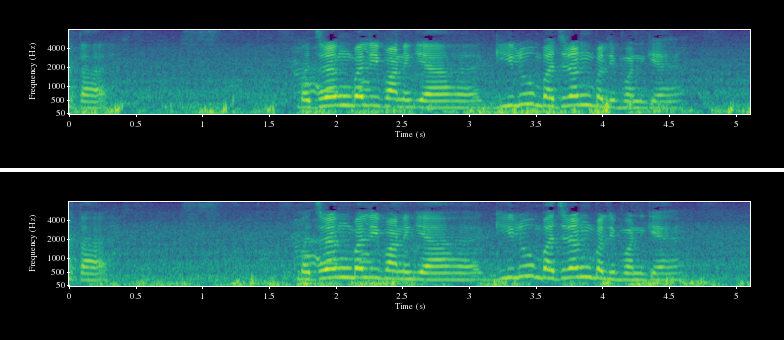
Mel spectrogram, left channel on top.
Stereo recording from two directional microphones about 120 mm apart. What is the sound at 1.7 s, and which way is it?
A woman's voice, 5° right (ahead or behind).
